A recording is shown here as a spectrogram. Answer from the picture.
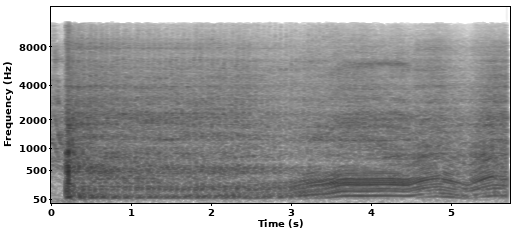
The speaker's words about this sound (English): And when he got back from Iraq, he got himself a present. A brand new motorcycle. It's a Ducati 1098S, red.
